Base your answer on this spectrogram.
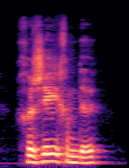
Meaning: inflected form of gezegend (the past participle of zegenen)
- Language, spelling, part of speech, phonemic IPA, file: Dutch, gezegende, verb, /ɣəˈzeː.ɣən.də/, Nl-gezegende.ogg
